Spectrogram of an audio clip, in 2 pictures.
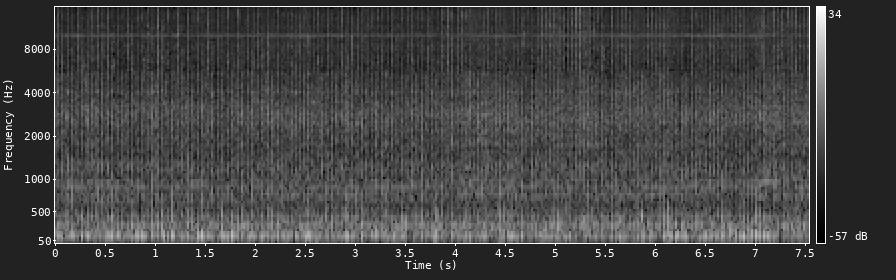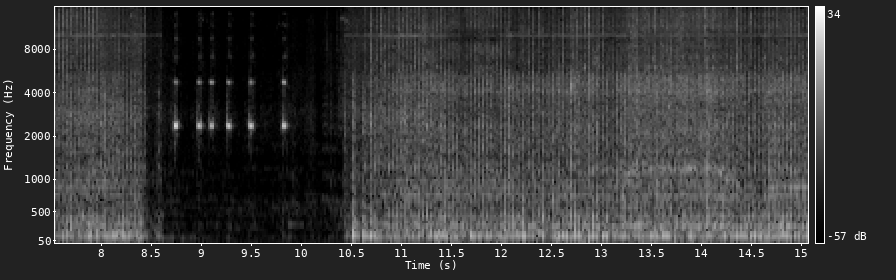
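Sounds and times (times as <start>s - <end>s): embroidery machine stitching: 0.0s - 8.6s, 10.4s - 15.0s
short high electronic beeps: 8.7s - 9.9s.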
